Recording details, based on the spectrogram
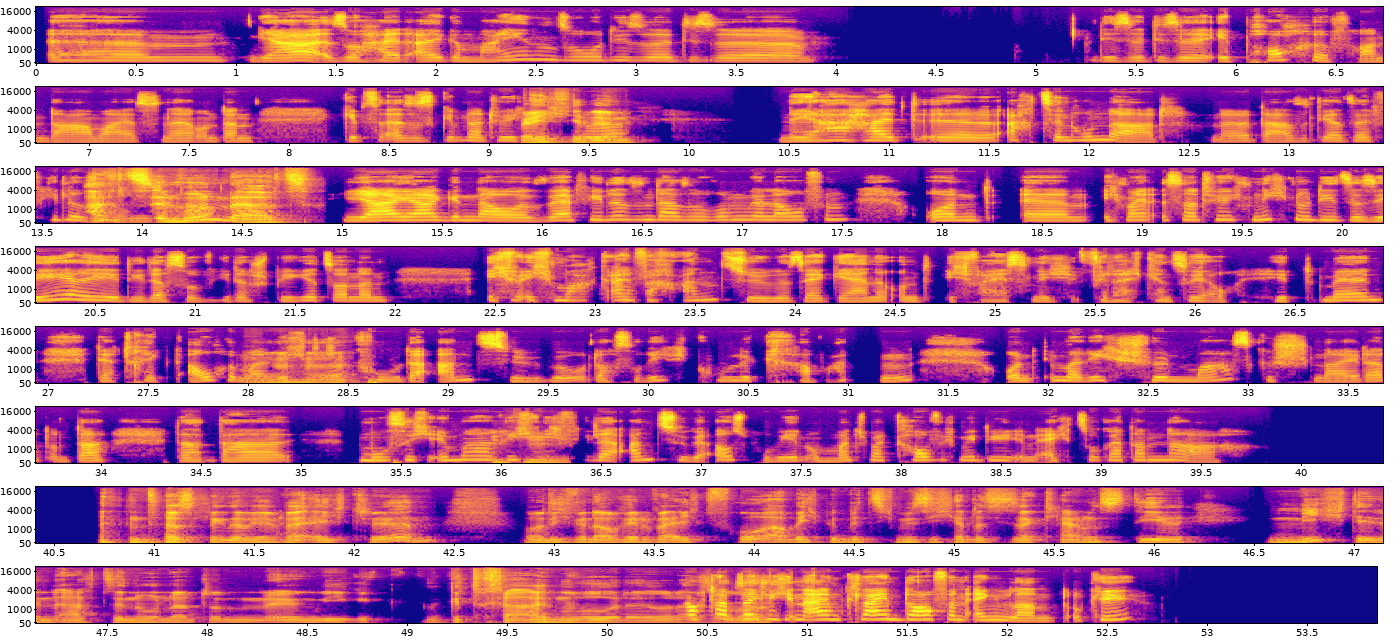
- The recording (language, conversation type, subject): German, podcast, Wie nutzt du Kleidung, um dich wohler zu fühlen?
- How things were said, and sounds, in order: drawn out: "Ähm"; other background noise; surprised: "Achtzehnhundert?"; chuckle; tapping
